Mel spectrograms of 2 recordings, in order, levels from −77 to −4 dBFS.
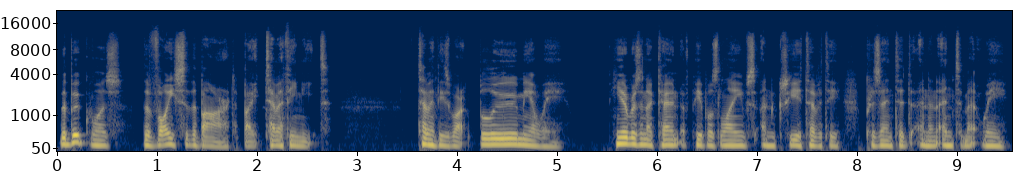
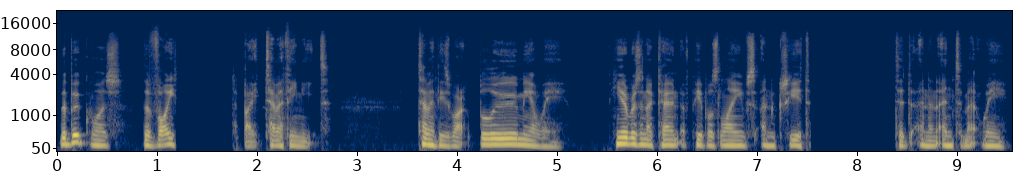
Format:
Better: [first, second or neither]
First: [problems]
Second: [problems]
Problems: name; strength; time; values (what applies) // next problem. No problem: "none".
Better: first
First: none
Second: audio cutting out; at 1 s for 0.5 s and at 7.5 s for 1 s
